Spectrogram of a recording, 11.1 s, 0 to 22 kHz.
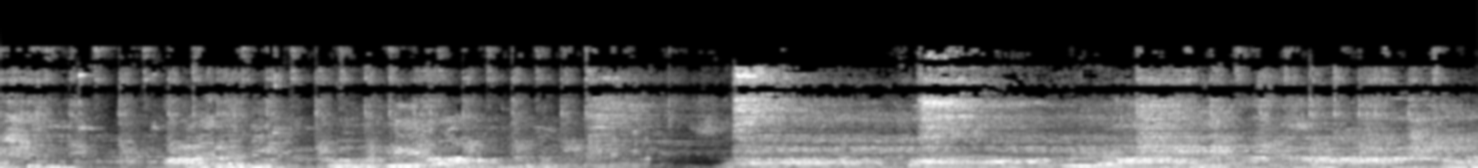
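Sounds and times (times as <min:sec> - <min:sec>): amplified backing track: 0:00.0 - 0:11.0
low bass notes: 0:00.0 - 0:11.0
man singing long notes: 0:00.0 - 0:11.0.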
